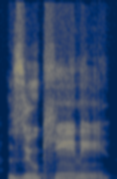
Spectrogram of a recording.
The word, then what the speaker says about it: zucchini: Zucchini, zucchini, kini. That CH becomes K.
